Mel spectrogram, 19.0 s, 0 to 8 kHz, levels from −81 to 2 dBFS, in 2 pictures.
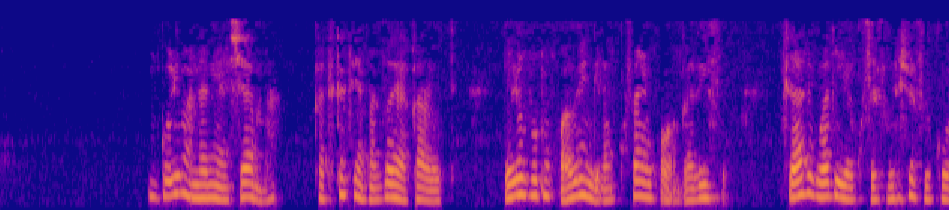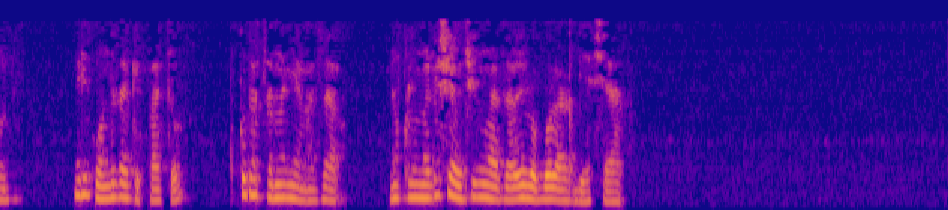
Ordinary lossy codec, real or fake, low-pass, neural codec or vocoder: MP3, 24 kbps; fake; 7.2 kHz; vocoder, 22.05 kHz, 80 mel bands, HiFi-GAN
